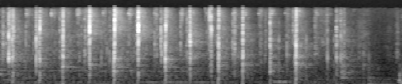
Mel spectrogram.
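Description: Tarot cards being shuffled by hand: a quick run of light clicks and taps as the cards slap together, fewer of them near the end.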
